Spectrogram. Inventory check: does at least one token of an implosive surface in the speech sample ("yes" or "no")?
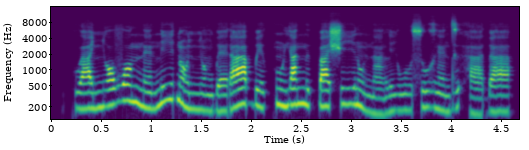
yes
